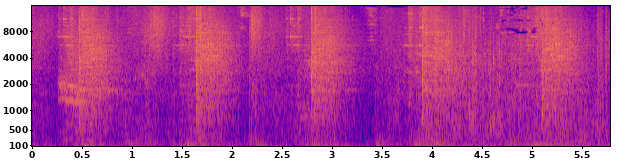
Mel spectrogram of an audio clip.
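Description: Magic spells burst and whoosh in a game battle.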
